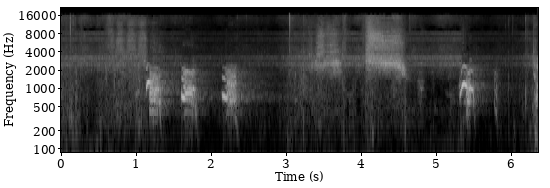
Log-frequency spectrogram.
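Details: Treeing Walker Coonhound treeing in a swamp near Porter Bayou, Indianola, Mississippi, July 12, 2016; three sharp barks, then splashing, wading noises, and one more bark near the end.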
